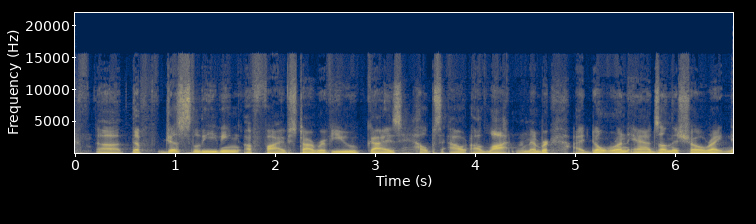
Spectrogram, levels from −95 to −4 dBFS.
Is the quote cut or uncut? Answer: uncut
